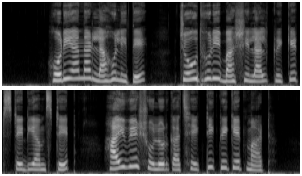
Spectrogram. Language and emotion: Bengali, neutral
